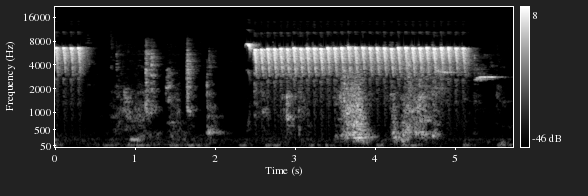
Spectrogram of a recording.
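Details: Cinereous tit: short chirps and scratchy notes, then a sustained rapid buzzing trill of high, even pulses lasting about three seconds, ending in a brief lower whistle.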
